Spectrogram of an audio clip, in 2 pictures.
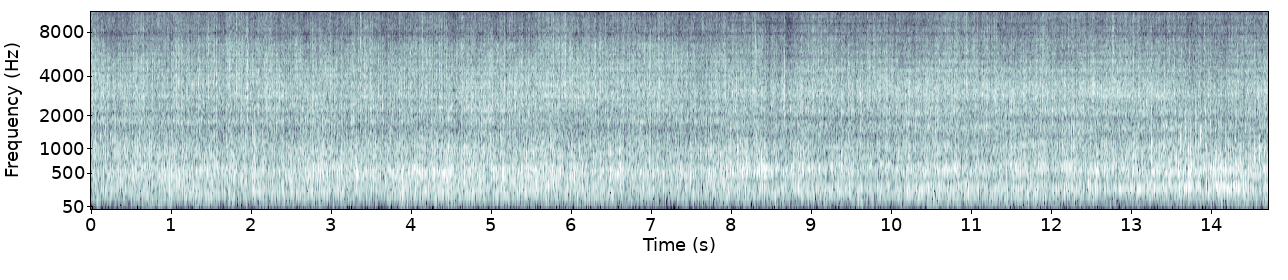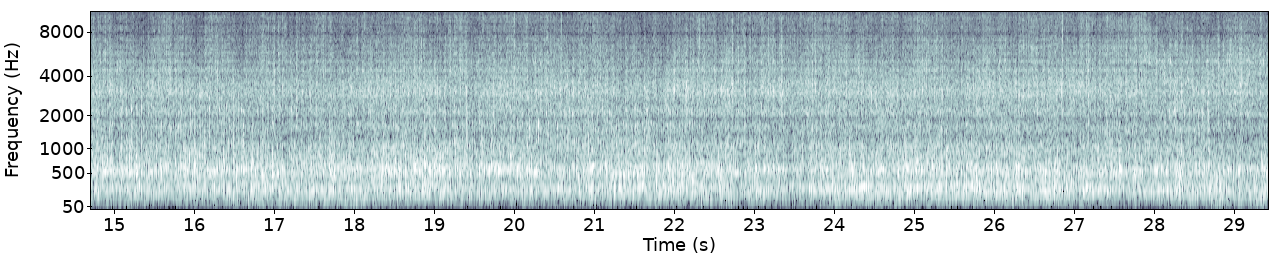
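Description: A wood chipper roars loudly and steadily.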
